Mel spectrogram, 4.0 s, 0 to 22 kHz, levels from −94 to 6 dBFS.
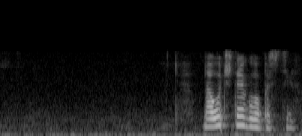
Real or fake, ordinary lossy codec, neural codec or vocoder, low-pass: fake; none; vocoder, 44.1 kHz, 80 mel bands, Vocos; 5.4 kHz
